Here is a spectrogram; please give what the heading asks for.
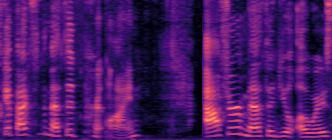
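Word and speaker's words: println: the p r i n t Ln it's pronounced print line that is found in the system class the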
